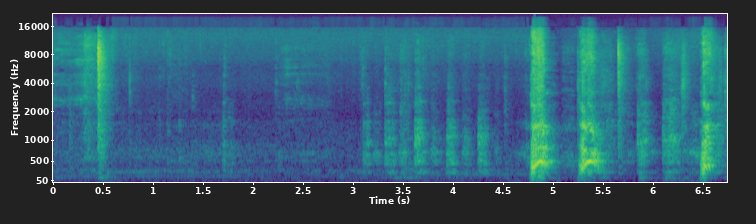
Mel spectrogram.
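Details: Labrador Retriever on watch duty, guarding the home from the bath: quiet grumbling and soft woofs build into three loud, sharp barks near the end, all indoors.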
